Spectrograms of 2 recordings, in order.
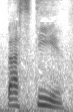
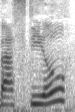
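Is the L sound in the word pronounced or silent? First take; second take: silent; pronounced. First: The L sound is not pronounced. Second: The L sound is clearly pronounced. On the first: The speaker calls it right. "I try to use the local pronunciation" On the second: The speaker calls it wrong. "They pronounce the L. Obviously, that's wrong"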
